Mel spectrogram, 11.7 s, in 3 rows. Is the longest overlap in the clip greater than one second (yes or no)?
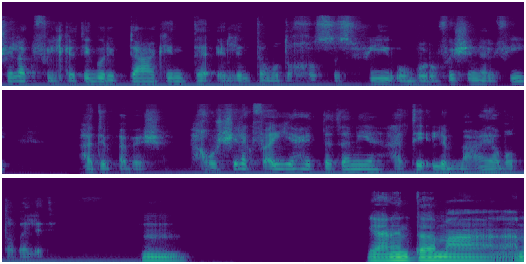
no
